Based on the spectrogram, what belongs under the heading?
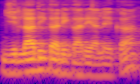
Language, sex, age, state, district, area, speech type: Marathi, male, 30-45, Maharashtra, Ratnagiri, urban, spontaneous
